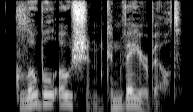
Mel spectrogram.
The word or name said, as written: Global Ocean Conveyor Belt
